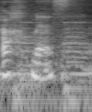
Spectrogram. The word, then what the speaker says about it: Hermès: 这个品牌名字也是很容易读错的，因为呢，它也是一个法语词，字母 H 在法语中是不发音的，所以呢，应该是 Hermes，Hermes。同样，R 是小舌音，有一个类似的音，记住要把声音往喉腔中间压一压哦。 Hermes。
